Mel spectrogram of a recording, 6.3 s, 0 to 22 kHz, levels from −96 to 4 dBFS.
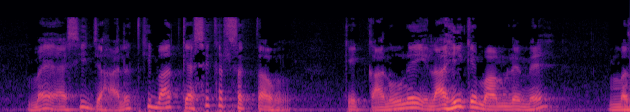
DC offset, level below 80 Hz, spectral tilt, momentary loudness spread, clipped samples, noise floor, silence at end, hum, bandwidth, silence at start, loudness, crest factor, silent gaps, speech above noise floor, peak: under 0.1%; -56 dBFS; -6.5 dB/octave; 13 LU; under 0.1%; -62 dBFS; 0 s; none; 11.5 kHz; 0.25 s; -37 LUFS; 18 dB; none; 26 dB; -18 dBFS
